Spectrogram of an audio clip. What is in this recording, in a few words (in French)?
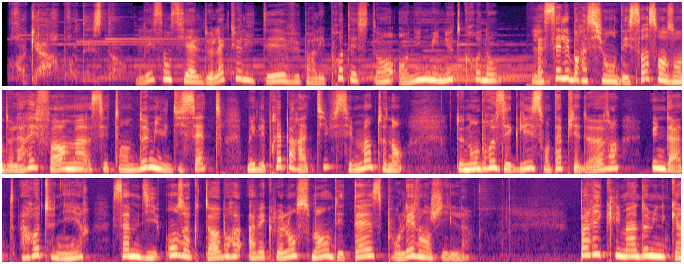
Spot radio; Regards protestants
